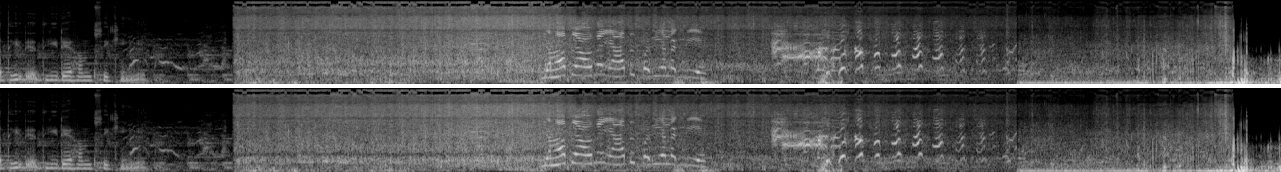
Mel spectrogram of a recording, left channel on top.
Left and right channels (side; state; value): both; normal; correlation 0.80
